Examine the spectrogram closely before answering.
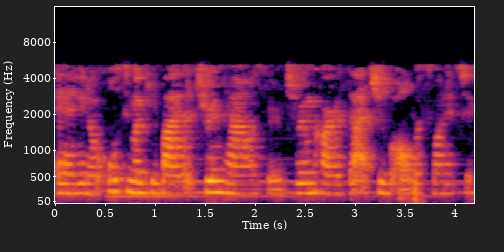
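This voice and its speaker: Music plays in the background while a woman talks at a moderate pace, her medium pitch showing ordinary variation. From Belarus. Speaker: real estate agent. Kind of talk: interview host talk.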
